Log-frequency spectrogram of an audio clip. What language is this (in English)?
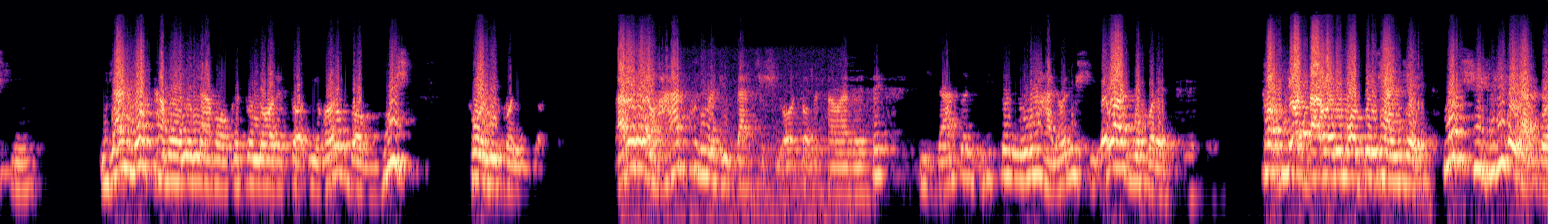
Persian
